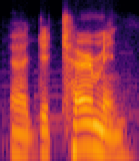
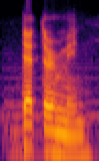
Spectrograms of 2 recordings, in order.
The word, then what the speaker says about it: determine: Another mispronounced word, commonly mispronounced, is determine. So the stress is on the second. It's not on the first, like determine.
